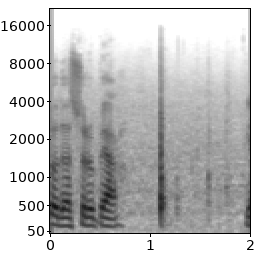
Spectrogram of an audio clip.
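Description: A man's voice says one word, then a single sharp click about a second in.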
